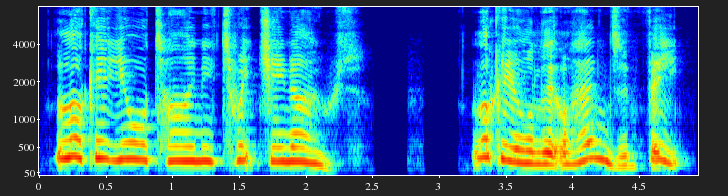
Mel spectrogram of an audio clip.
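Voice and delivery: high teasing voice; mocking. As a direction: tease him from up high. Mocking the mouse.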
